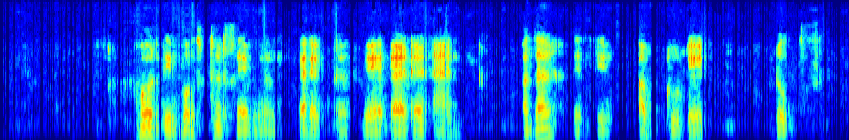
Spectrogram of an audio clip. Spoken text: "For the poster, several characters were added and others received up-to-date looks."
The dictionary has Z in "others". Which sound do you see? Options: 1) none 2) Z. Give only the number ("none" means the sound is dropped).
1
